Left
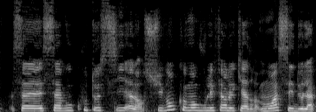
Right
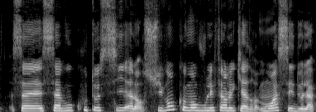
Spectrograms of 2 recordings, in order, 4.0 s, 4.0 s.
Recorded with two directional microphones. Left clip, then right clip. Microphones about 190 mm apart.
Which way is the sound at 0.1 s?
45° right (ahead or behind).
